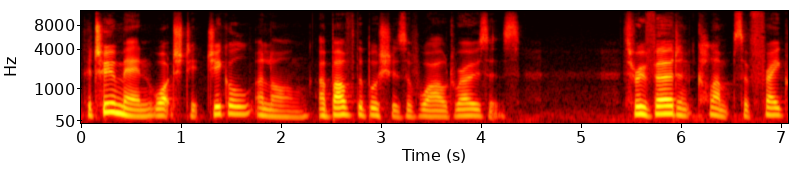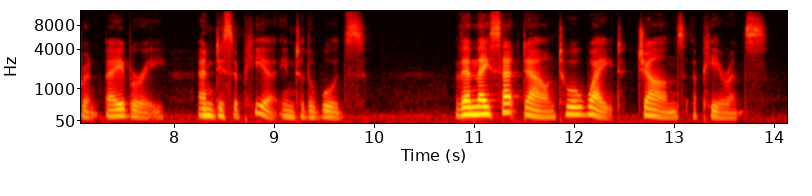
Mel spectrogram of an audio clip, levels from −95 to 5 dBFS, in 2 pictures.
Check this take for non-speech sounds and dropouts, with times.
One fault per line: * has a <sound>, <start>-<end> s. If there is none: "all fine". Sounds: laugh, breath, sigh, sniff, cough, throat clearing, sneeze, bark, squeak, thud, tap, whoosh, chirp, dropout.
all fine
